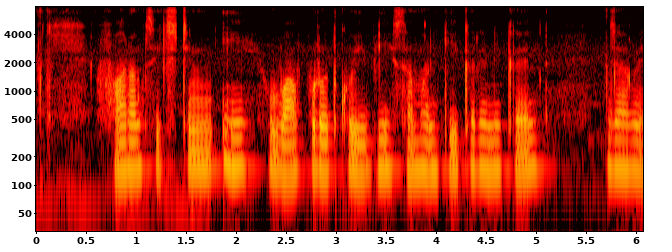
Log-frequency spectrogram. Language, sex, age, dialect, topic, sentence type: Magahi, male, 31-35, Northeastern/Surjapuri, agriculture, question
